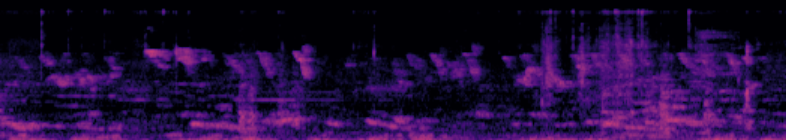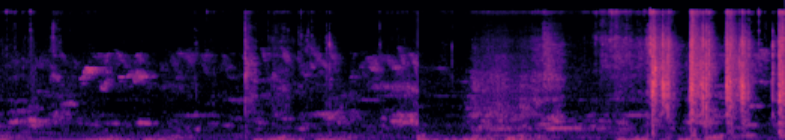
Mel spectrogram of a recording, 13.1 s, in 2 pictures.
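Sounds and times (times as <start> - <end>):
birds chirping: 0.0 - 10.4
hands handling plastic wrappers: 11.6 - 13.0.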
